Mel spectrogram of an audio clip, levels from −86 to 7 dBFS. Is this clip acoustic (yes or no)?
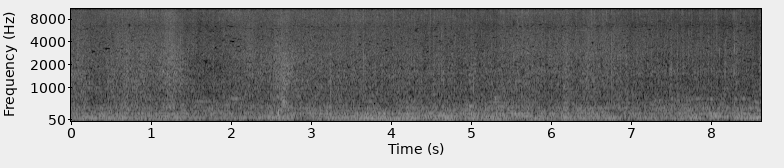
yes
